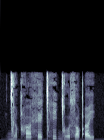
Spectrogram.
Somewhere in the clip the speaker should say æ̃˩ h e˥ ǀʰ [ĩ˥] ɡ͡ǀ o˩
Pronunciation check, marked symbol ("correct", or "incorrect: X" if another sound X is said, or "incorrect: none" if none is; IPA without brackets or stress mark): incorrect: i˥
